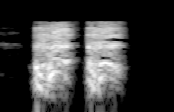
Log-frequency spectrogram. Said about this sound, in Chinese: 就听院里头有脚步的声音，人没露面，先咳嗽两声。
